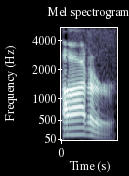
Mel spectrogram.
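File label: "otter", US English, recite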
